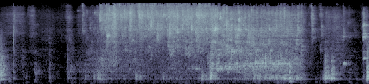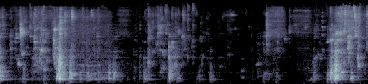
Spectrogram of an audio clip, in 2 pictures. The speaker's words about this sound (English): Let's fill the jug up again.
